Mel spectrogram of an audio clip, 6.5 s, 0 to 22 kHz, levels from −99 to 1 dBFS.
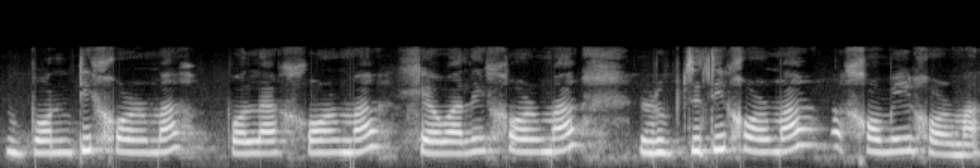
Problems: none marked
